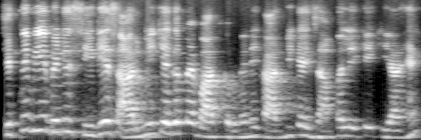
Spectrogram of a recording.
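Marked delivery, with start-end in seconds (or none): none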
